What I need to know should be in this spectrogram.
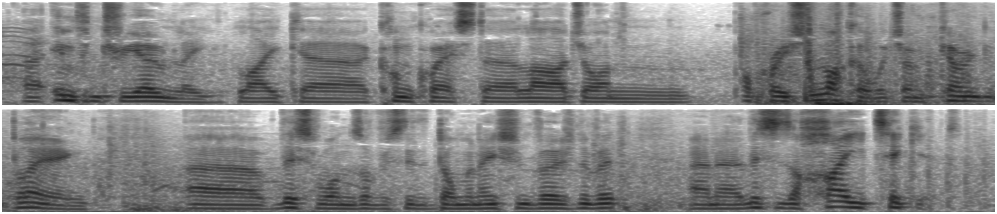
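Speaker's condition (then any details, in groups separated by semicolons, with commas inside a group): No condition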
